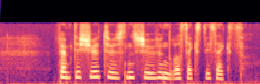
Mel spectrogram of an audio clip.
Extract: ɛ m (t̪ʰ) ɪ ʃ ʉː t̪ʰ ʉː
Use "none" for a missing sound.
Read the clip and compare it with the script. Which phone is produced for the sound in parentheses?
t̪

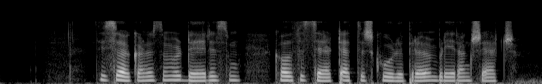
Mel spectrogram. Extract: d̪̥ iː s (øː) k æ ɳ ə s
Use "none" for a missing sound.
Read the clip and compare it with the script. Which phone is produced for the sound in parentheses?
øː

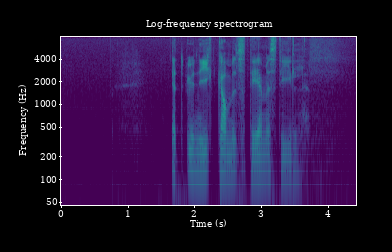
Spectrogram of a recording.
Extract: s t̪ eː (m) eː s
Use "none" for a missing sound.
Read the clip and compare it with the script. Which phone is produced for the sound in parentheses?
m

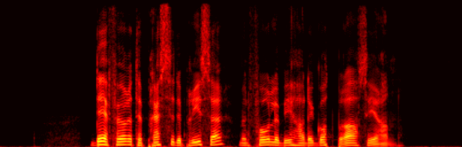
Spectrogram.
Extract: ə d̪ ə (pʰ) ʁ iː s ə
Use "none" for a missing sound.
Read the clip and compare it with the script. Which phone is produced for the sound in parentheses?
pʰ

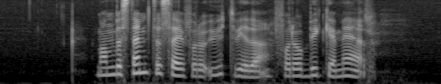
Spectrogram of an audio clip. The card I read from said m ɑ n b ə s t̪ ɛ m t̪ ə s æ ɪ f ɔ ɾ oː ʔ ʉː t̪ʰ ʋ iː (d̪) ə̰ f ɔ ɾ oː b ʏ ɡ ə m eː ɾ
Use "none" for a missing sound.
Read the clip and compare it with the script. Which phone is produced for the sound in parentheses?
d̪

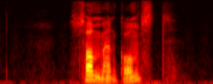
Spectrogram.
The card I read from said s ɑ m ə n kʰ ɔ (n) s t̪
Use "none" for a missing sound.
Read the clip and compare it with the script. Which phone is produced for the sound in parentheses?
m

